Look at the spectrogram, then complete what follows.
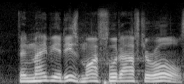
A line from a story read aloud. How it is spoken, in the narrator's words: said Major Metcalf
